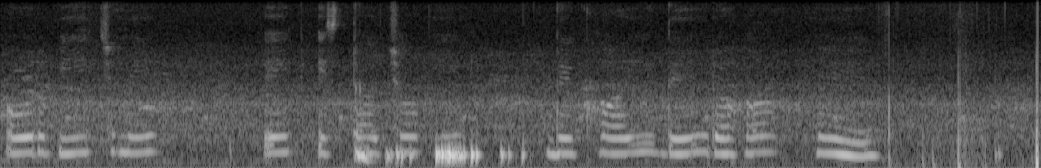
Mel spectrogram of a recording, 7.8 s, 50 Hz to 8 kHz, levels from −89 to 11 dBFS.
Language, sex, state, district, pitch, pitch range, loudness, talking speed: Hindi, female, Rajasthan, Jaipur, 235 Hz, 220-245 Hz, -23 LUFS, 75 wpm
